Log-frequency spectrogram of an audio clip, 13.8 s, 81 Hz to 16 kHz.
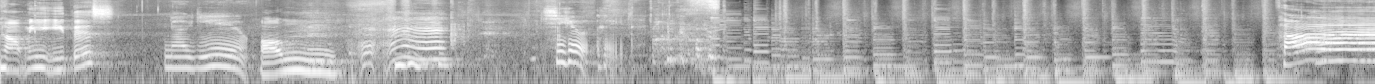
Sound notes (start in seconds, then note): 5.9 laughing; 6.9 upbeat guitar music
